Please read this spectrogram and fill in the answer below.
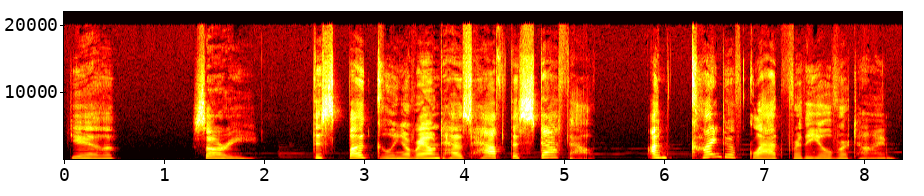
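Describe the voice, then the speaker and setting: A woman's voice: fairly high pitch, very animated, slow, sharp tone, full character voice. A woman voicing an apologetic, evasive young working wife and mother in a dramatic story reading. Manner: apologetic, placating. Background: faint music.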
